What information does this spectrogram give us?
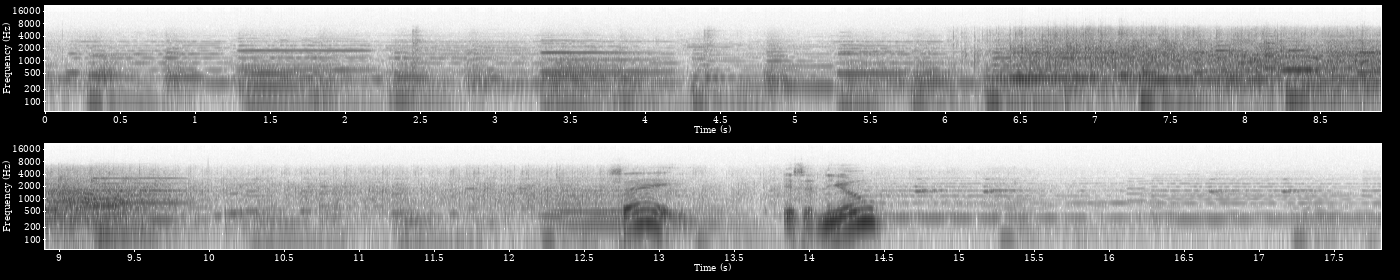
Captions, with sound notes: [applause] Say-- is it new?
